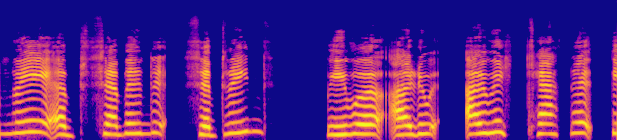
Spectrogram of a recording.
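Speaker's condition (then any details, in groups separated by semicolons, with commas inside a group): Cerebral palsy; from birth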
